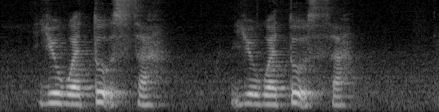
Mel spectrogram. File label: "mensajero", Nasa Yuwe; paez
